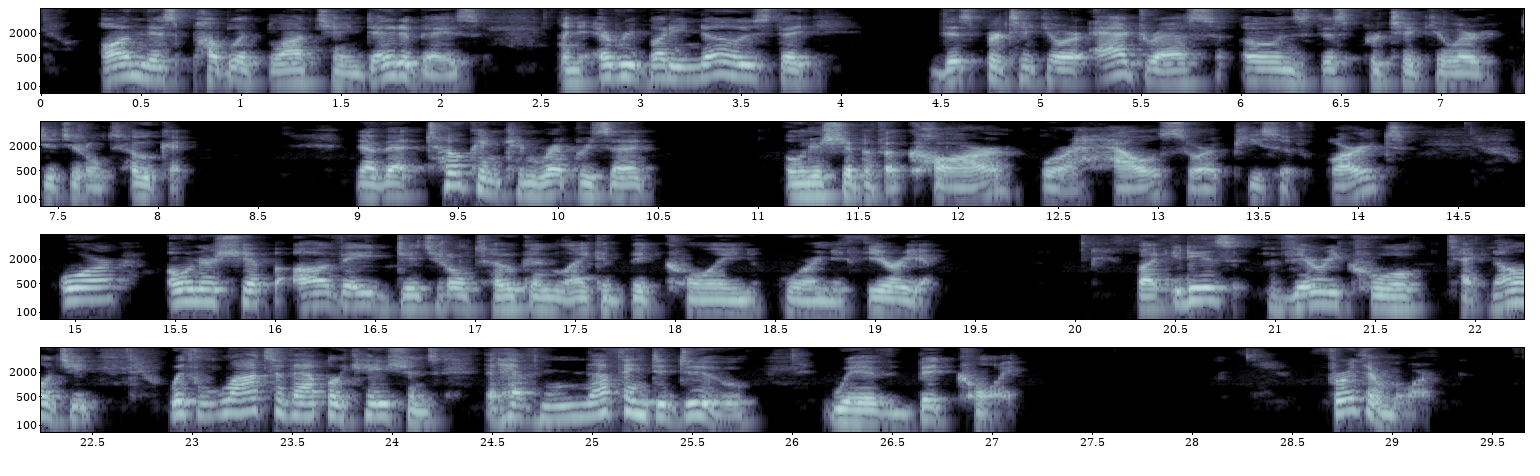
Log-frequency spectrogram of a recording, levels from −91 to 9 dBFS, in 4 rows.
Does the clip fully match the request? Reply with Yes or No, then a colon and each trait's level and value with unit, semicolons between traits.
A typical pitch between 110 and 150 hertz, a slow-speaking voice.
Yes: medium, 140 Hz; slow, 130 wpm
